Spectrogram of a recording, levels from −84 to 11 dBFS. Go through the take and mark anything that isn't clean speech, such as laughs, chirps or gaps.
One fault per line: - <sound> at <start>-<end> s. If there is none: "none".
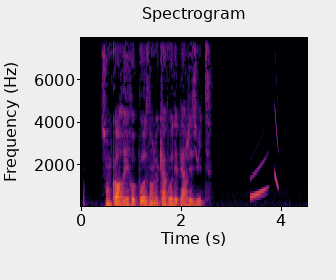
- chirp at 3.4-4.0 s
